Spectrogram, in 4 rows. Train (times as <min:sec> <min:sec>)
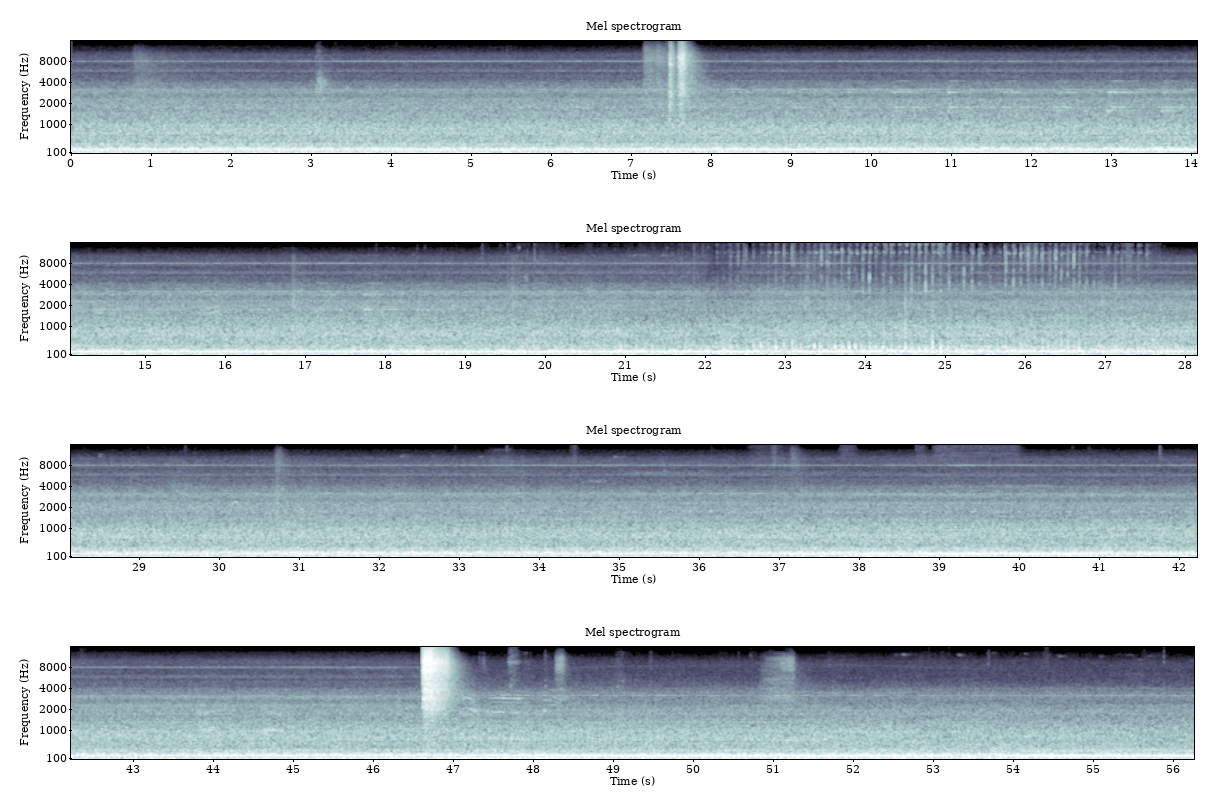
0:00.0 0:19.6, 0:34.5 0:56.2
